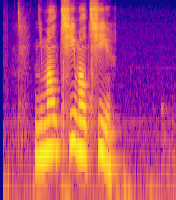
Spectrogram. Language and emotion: Russian, angry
